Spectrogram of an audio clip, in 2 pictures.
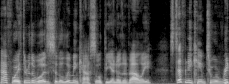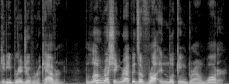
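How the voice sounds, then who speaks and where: Man, narrator, expressive swooping pitch, comic story reading, dry close recording. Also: brisk, no echo. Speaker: narrator, reader.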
